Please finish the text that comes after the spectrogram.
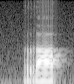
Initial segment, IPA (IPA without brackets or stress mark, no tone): r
